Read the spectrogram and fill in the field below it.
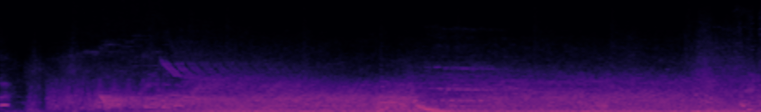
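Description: A huge energy blast roars steadily.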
